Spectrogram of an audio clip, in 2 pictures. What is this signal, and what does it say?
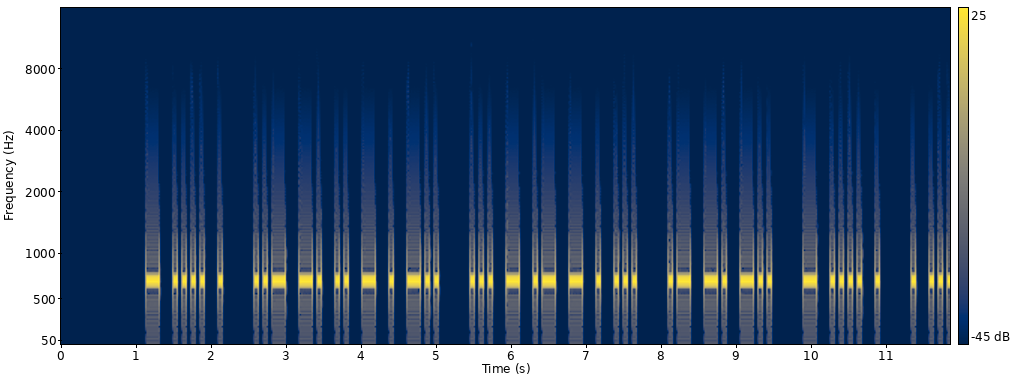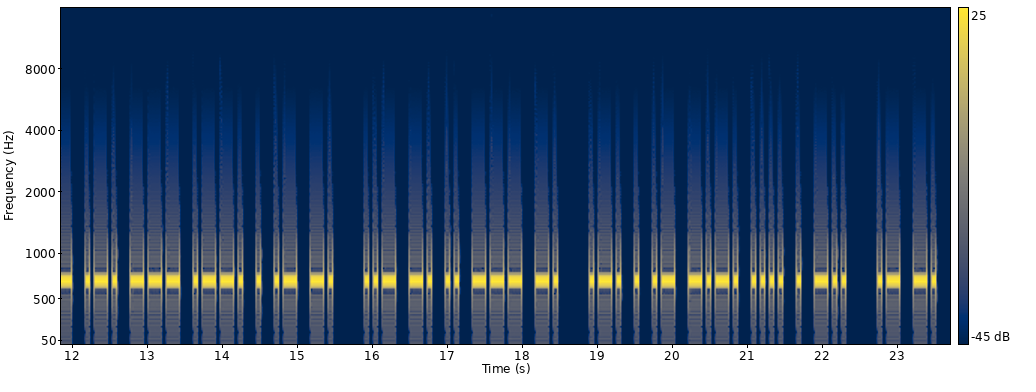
Morse code, heard as a keyed tone, about 21 wpm, 700 Hz. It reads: THE UNITED STATES AND THE EUROPEAN UNION REACHED AN
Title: Sentences with 5-Word Phrases - 20wpm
